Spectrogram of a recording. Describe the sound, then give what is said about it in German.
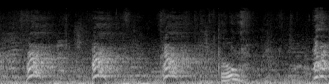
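Dogs bark in a quick, steady series of about five loud barks, one higher and yelpier than the rest, with the smallest dog the loudest while the two big ones stay quiet, as a person briefly exclaims in the background. “Hier, Hunde treffen. Aber wirklich.”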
